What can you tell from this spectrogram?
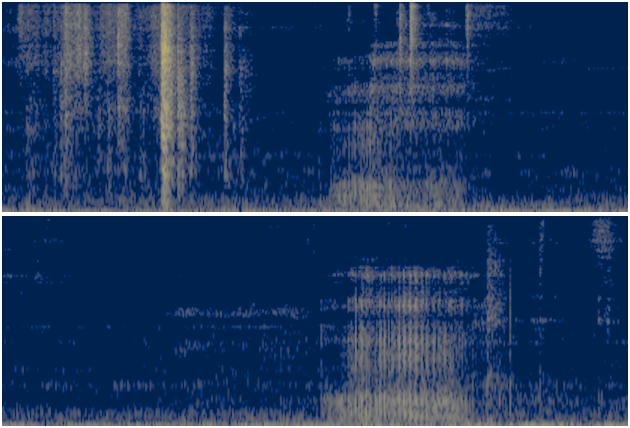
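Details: Two rough, rasping snores about six seconds apart from a small sleeping animal, loud for its size, over a steady low room hum; ordinary snoring during sleep.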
